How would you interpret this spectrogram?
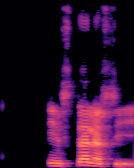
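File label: "instalasi", Malay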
